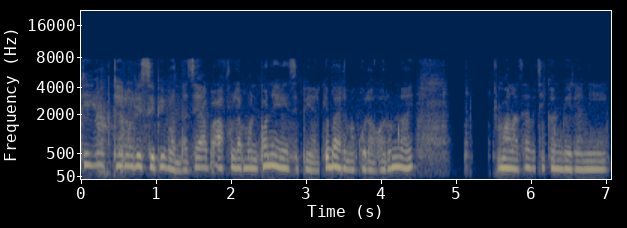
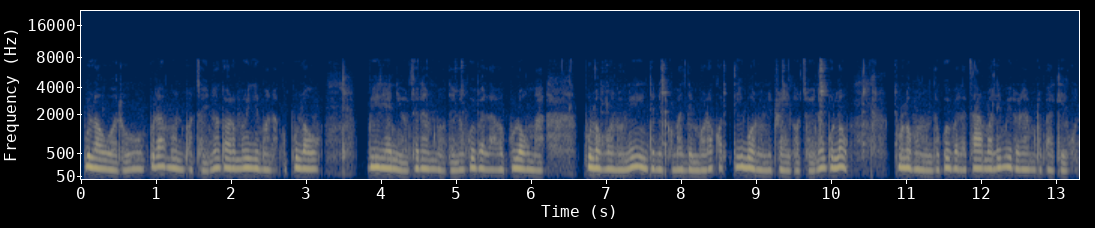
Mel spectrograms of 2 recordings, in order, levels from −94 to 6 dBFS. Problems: background sounds at intervals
